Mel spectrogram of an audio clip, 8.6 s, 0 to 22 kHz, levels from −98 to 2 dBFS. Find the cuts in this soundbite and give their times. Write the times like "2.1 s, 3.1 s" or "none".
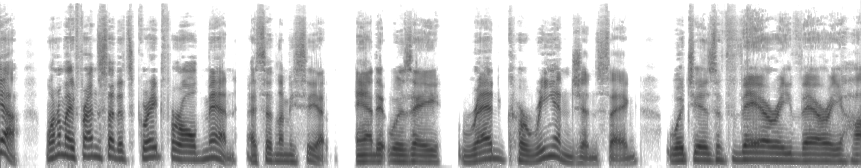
2.4 s, 3.4 s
